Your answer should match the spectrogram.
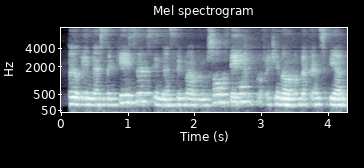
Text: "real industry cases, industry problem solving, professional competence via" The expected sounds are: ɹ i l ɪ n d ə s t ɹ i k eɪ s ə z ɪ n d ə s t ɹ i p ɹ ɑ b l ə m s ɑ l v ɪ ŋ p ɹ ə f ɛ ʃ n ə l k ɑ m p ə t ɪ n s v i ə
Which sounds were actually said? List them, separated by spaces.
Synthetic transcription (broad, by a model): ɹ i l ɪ n d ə s t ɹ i k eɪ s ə s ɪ n d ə s t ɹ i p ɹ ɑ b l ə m s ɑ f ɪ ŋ f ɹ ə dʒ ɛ n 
